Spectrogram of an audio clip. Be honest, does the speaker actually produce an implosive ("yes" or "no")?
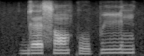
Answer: no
